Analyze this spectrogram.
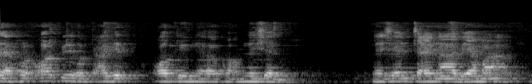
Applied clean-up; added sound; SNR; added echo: neural separator model SepFormer DNS4.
